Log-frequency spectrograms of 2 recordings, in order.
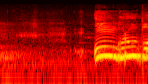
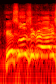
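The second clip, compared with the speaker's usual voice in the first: high, insistent cry; grito más fuerte; 14 semitones higher, 3 dB louder, faster than usual. Acted. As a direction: call out high over the hushing. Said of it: "empezó a gritar más fuerte". (grito agudo e insistente)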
